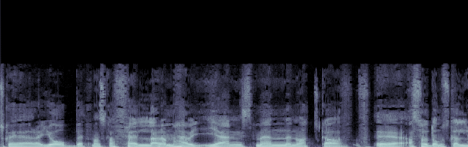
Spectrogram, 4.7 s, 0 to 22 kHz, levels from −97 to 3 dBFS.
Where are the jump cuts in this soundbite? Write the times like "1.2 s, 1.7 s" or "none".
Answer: 3.1 s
